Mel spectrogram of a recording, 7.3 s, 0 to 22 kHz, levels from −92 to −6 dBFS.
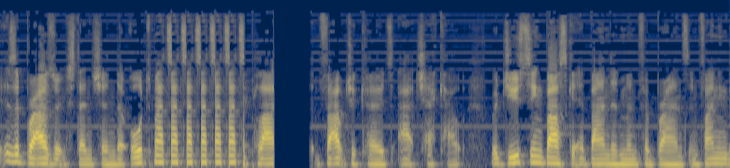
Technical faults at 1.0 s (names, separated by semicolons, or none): USB whine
